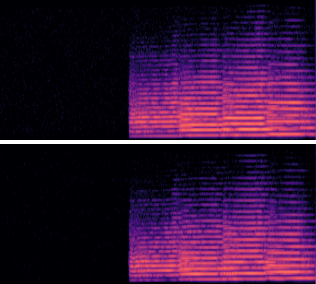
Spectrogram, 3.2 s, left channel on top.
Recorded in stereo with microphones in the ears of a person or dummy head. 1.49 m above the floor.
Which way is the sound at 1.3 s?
20° left (ahead or behind).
